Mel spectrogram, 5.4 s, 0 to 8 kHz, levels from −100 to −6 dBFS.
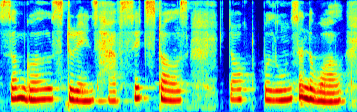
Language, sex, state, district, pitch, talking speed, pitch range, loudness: English, female, Sikkim, Gangtok, 230 Hz, 125 wpm, 215-245 Hz, -15 LUFS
